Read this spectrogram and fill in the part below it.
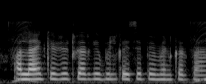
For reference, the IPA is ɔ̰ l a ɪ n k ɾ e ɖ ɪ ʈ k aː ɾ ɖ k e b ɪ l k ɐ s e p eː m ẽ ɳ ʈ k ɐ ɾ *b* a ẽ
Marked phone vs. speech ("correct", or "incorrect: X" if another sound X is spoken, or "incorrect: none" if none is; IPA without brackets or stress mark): incorrect: p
